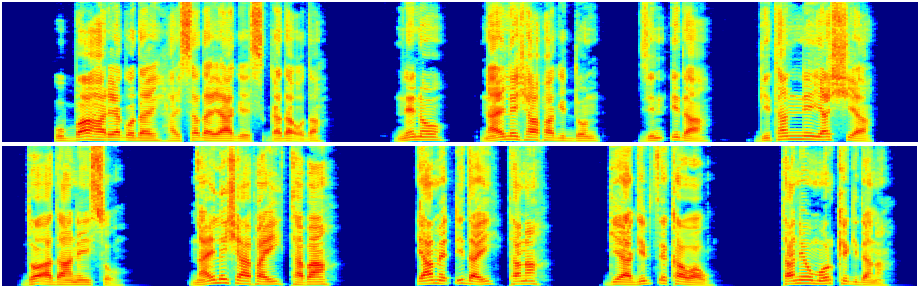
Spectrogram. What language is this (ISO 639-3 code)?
gof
